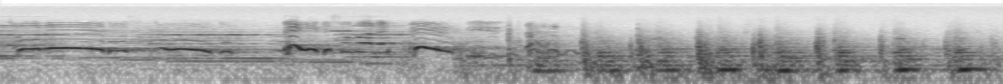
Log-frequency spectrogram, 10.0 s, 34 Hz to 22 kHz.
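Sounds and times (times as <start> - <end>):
woman singing yodel-like: 0.0 - 5.6.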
